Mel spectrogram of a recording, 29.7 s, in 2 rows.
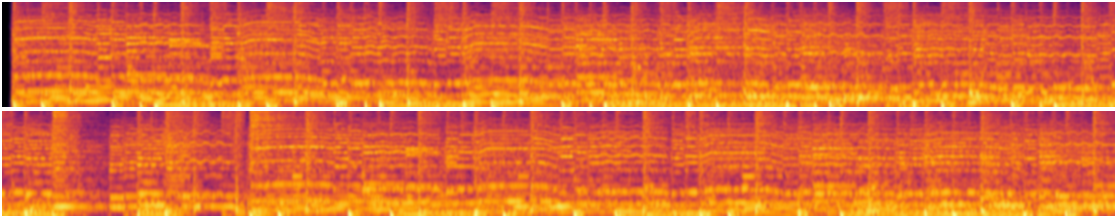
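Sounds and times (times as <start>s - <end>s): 
Anatolian rock music: 0.0s - 29.6s.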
